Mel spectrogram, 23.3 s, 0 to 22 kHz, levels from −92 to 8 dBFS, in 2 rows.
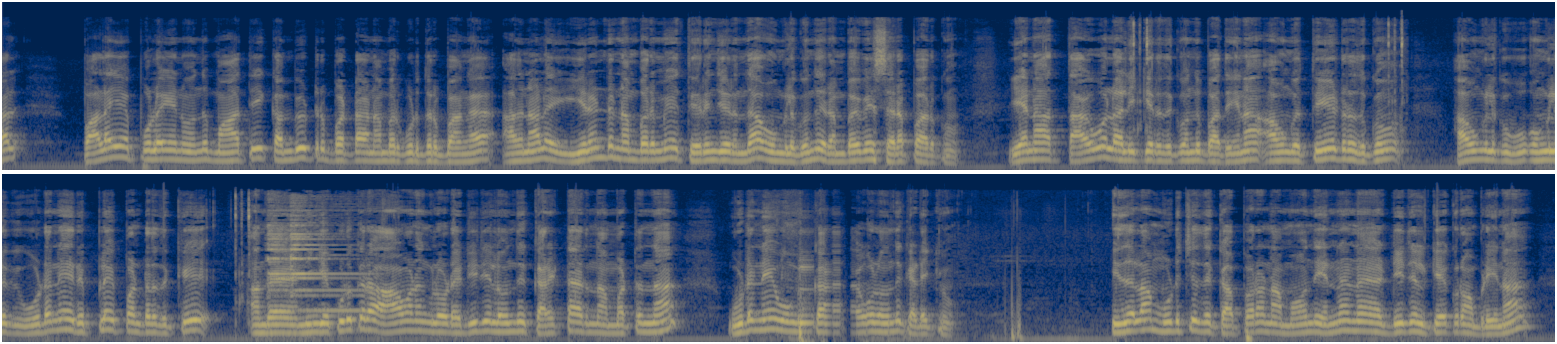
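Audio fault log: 4.51–23.30 s: pre-emphasis left on. Treble sits about 10 dB high at 10 kHz relative to 1 kHz, consistent with an uncorrected 50 µs FM curve, giving thin, bright, sibilant sound.
17.65–18.31 s: repeated packet loss (robotic sound). Eight short dropouts, longest 78 ms, patched by extending prior sound, concealing about 42% of the stretch, so it turns choppy.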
